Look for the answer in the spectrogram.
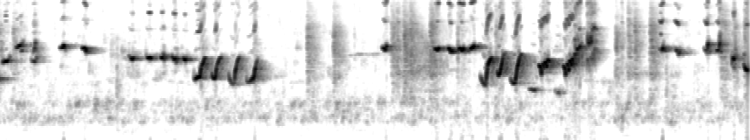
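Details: Young speckled white-rumped shama singing loudly, its song loaded with cerucuk-style filler phrases: varied clear whistles, buzzy bursts and quick rising and falling slurred notes in restless, fast sequence.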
